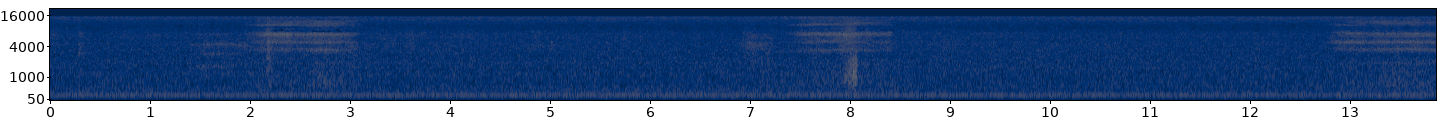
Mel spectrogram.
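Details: Sleeping Shih Tzu snores with short high whistling wheezes at roughly five-second intervals, one with a sharp click, while a low steady hum runs underneath.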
